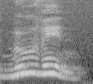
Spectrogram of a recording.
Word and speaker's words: move in: ex-boyfriend number nine to move in with someone so notice how this stress is on the preposition in now you can either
